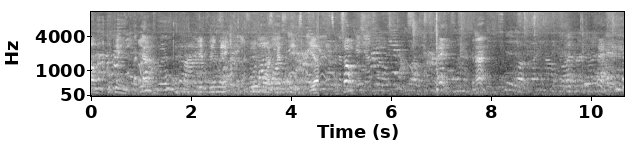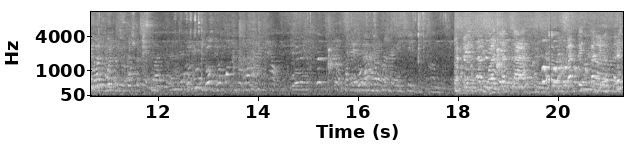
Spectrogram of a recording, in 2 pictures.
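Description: Several men and women talk and chatter close by.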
